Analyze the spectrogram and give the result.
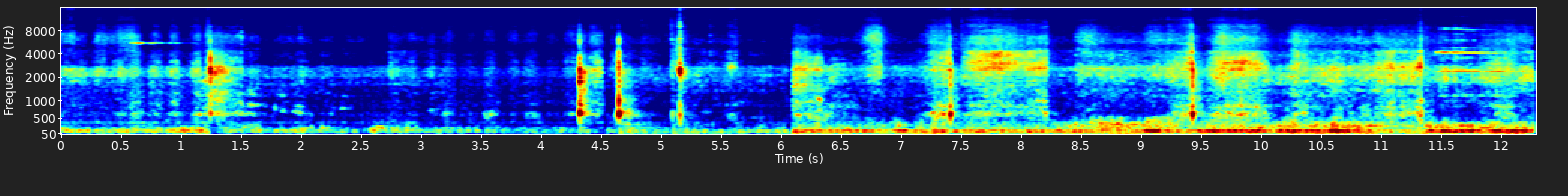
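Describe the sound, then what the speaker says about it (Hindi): A knife chops peeled potatoes into small pieces on a board. The steady, fairly soft cutting runs throughout, with a few sharper knocks in the middle. "तो अब हम इसके छोटे छोटे पीसेस कर देंगे।"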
